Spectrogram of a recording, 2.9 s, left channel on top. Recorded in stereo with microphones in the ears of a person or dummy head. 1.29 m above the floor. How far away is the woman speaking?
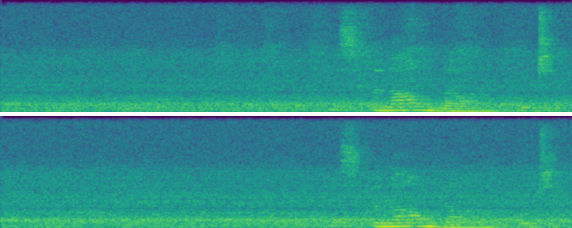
About 2 m.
